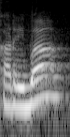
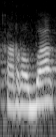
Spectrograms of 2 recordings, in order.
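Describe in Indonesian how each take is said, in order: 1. Bunyi r diikuti vokal 'i'. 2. Bunyi r diikuti vokal 'a'. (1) "wa kasriha" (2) "bi fathir ra'i"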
